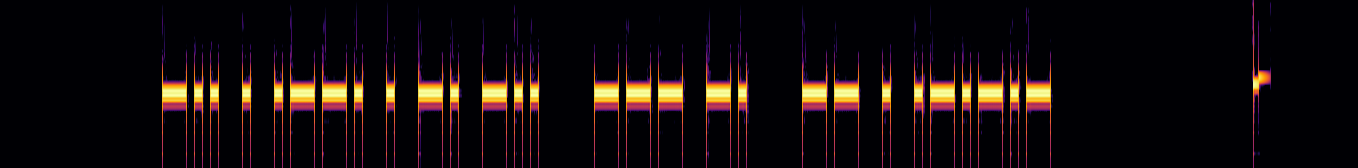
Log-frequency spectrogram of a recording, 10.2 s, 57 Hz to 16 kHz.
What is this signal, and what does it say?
Morse code, heard as a keyed tone, about 20 wpm, 700 Hz. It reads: DEPEND ON ME.
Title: Sentences from Top 1300 Words 20wpm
